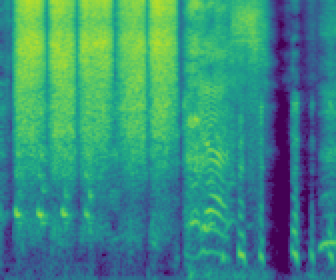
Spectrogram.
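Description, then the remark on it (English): Someone breathes hard through clenched teeth, making about five quick, rhythmic, loud hissing strokes. Laughter and voices follow afterward. “Do you guys remember doing this breathing through your teeth thing?”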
